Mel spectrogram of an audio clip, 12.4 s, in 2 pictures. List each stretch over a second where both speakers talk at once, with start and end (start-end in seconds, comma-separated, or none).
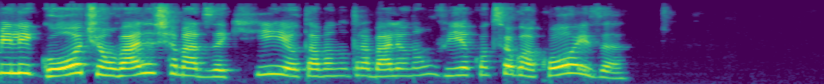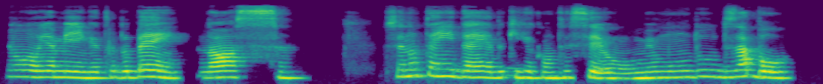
none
